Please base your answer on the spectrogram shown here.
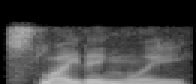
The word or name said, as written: slightingly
